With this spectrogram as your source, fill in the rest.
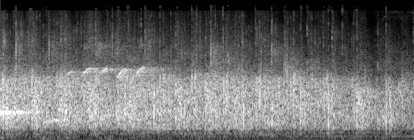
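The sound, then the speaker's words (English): Applause from a church audience, a dense, even wash of many hands clapping that holds steady for the whole stretch at a fairly soft level. “So give yourself a hand.”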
